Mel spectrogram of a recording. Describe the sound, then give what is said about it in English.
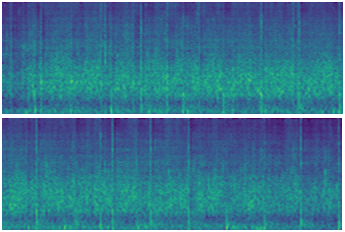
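A large crowd claps steadily for several seconds in applause welcoming a new player to the New York Jets, a dense, continuous wash of many overlapping hand claps at fairly even loudness, with no voices standing out. “I'd just like to have a round of applause right there.”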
